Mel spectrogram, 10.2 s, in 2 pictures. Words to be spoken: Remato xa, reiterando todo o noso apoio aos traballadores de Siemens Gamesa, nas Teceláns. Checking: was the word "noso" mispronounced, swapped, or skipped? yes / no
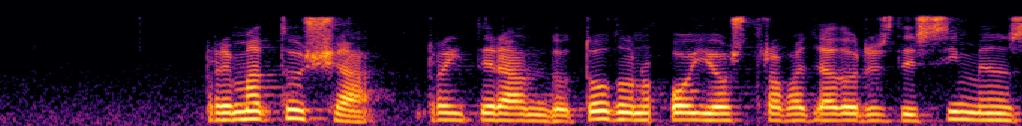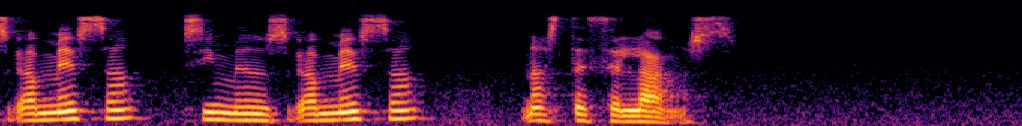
yes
